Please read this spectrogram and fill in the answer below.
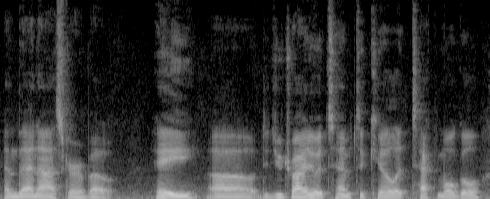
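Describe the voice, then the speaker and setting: Man acting rambling, deep-voiced conspiracy-minded husband. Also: lively intonation, a little mellow. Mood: hesitant, wry. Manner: rambling, halting, searching for words. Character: agitated conspiracy-minded husband piecing together a dystopian plot. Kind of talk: audio drama, conversational dialogue.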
